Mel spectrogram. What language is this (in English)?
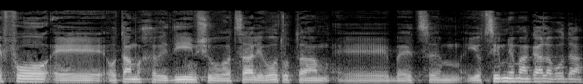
Hebrew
